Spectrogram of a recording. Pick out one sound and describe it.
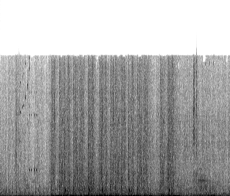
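Gunshots from a rifle ring out loudly.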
